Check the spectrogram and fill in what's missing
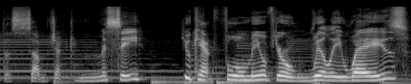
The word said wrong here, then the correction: wily: It's pronounced wily. While, but an adjective.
